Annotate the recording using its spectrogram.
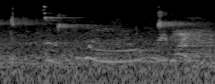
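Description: Quiet basketball gym ambience, with a faint distant voice calling out from about half a second in and a few brief high squeaks.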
